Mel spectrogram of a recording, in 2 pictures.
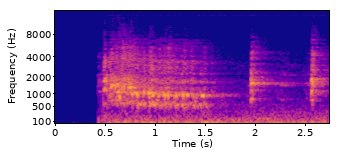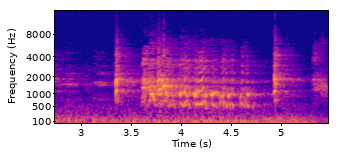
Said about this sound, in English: Coming up, wild turkeys, neighborhood nuisance or conservation miracle.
